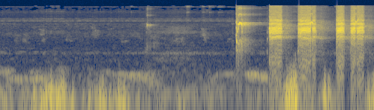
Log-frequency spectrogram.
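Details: Black francolin giving a harsh, grating phrase of four loud rasping notes in quick succession after a quiet start, with low cooing and rumbling in the background.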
